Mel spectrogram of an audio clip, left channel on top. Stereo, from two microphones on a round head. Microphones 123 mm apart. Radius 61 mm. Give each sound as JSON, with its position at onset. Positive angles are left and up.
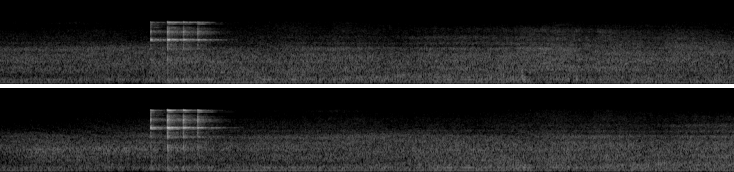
{"t": 1.5, "sound": "dishes clattering", "side_deg": -20, "distance_m": 0.8}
